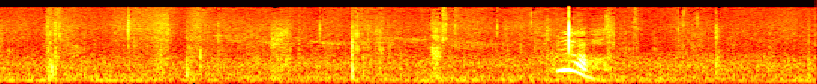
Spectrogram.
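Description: Faint footsteps on a paved path, light taps coming about twice a second.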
